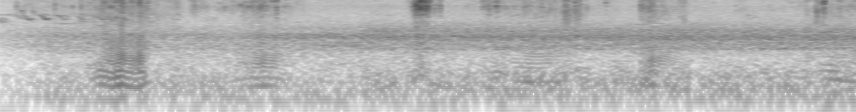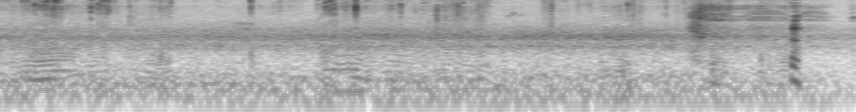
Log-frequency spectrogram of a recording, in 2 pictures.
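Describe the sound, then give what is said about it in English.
Deep, droning buzzes of large orange dung flies hovering over and landing on the surface of a cow pat rise and fade in short bursts over a steady rushing, crackling background, with no one talking. “And they have this really quite deep buzzing sound, which I'm really interested to know how it sounds from within.”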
